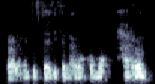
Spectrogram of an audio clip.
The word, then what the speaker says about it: jarrón: Es decir, una palabra como por ejemplo, jarrón, mientras que yo lo pronuncio, si me permiten, diciéndolo de una forma más familiar, con una J fuerte, ustedes lo pronuncian con una J mucho más suave, con lo que se llama el alófono aspirado.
